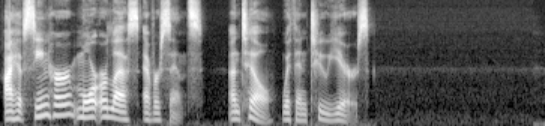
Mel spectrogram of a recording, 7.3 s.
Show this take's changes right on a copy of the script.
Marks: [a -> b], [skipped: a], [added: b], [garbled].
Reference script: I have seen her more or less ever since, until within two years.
I have seen her more or less ever since, until within two years.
